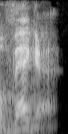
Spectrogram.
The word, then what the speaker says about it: Vega: Oh, Vega.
